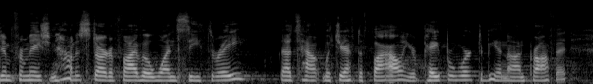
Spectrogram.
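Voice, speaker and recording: Speaking very fast with hardly any pauses, a woman keeps a medium pitch and fairly even intonation. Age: 60s. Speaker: nonprofit founder. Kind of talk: talk at a church event.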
